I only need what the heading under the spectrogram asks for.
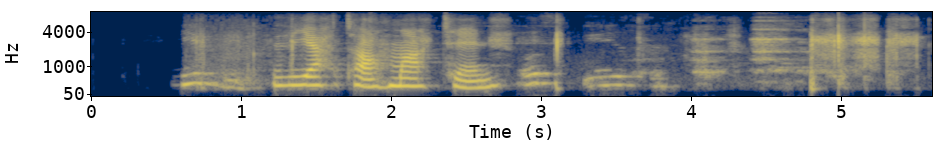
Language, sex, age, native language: Icelandic, female, 9, Icelandic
